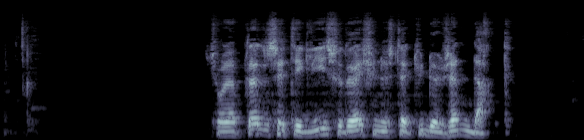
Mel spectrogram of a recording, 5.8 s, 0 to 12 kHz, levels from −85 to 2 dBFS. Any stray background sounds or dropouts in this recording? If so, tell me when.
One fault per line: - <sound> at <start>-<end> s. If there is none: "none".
none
